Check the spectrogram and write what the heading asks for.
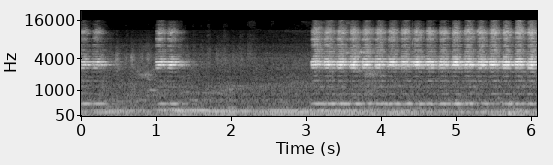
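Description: A loud electronic warning tone at one steady pitch with a fast buzzing pulse: a short burst at the start, another about a second in, then sounding without a break from about three seconds in.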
